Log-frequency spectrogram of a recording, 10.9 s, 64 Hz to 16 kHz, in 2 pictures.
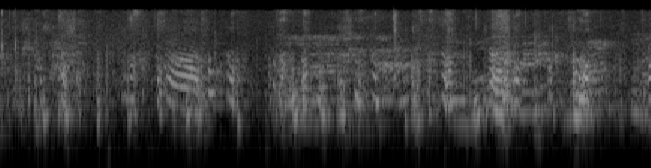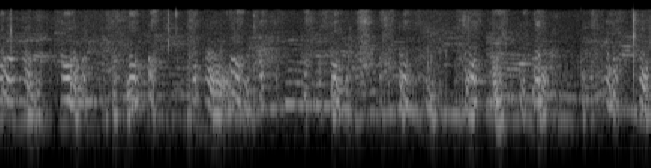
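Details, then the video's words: Three-day-old Hovawart puppies suckling, giving a steady run of high, squeaky harmonic whimpers and short squeals that rise and fall in quick bursts, with human voices murmuring underneath. "Hovawart puppies (3 days old) suckling"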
